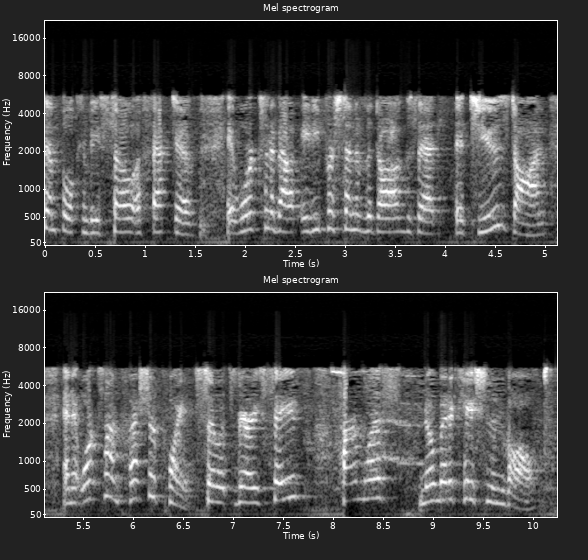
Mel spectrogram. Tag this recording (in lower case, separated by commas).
whimper (dog), domestic animals, speech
